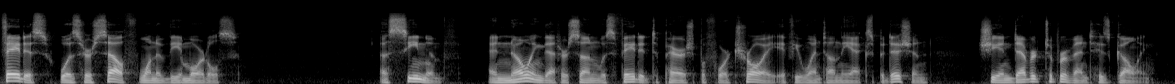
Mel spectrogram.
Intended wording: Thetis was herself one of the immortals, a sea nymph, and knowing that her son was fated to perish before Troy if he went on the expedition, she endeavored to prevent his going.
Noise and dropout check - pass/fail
pass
